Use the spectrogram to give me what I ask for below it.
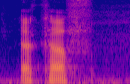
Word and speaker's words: Acuff: Acuff. Acuff.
